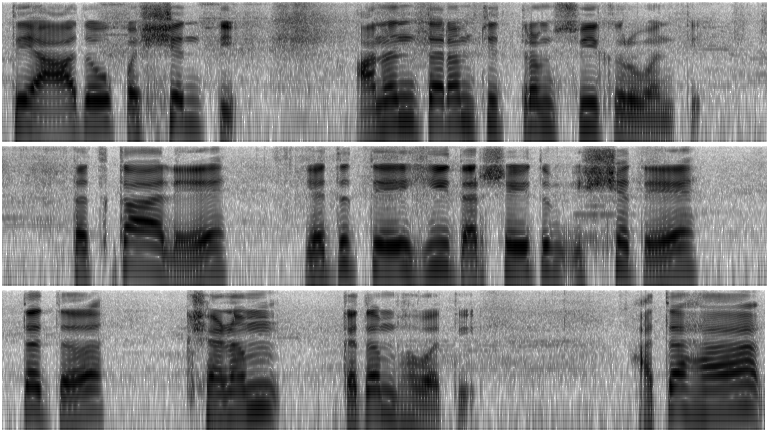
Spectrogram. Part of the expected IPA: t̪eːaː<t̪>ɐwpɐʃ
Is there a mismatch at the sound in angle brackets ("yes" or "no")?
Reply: yes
